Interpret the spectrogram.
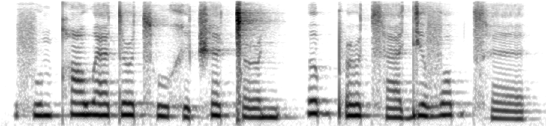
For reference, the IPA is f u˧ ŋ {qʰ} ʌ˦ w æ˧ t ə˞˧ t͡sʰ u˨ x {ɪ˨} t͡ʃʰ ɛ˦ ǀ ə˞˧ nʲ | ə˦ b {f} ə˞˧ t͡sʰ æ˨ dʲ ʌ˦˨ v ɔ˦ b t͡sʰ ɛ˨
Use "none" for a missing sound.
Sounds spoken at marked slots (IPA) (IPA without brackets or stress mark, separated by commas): qʰ, ɪ˨, pʼ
